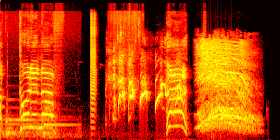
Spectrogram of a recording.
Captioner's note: bug farts and gets laughed at by other bugs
